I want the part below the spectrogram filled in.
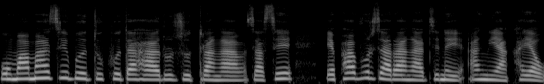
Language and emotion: Bodo, neutral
